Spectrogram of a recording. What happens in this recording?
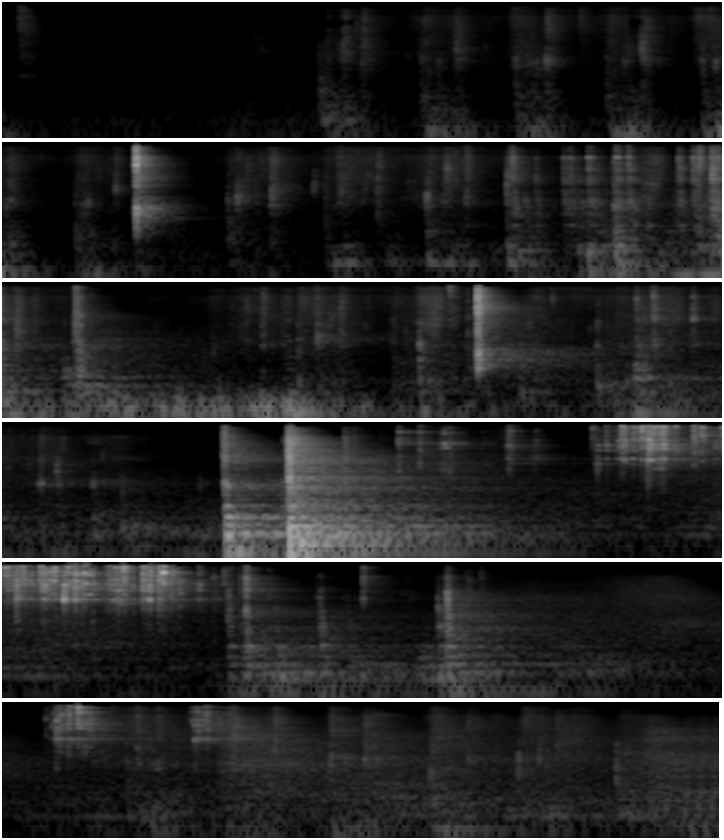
I held the phone while moving toward the apartment exit. I toggled a light switch before leaving the room. I then walked toward the door with keys in hand. The door was opened and closed while footsteps and keychain sounds are audible.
